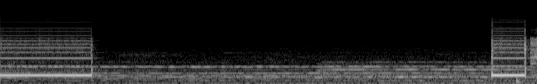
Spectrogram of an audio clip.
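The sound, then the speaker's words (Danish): A telephone call being placed to a woman: a loud electronic dialing tone, then a quieter steady ringback tone on the line, and another loud tonal beep burst at the end. No one speaks. “Så det er sidste chance, da jeg ringer til en dame”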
